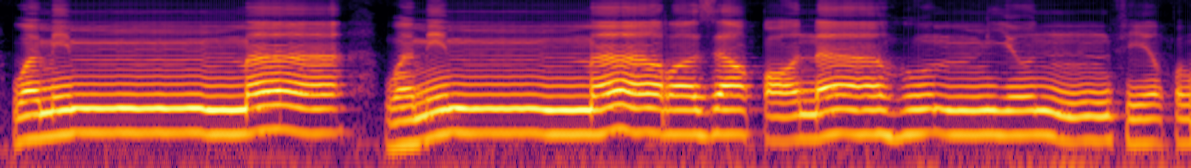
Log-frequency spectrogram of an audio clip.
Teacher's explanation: Alladzina yu'minuna bil ghaibi wa yuqimunas shalah wa mimma razaqnahum yunfiqun. Wa mimma, mim tasjid adalah bacaan gunnah, dengung disempurnakan, tidak sebatas wa mimma.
